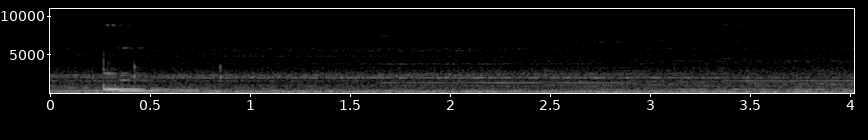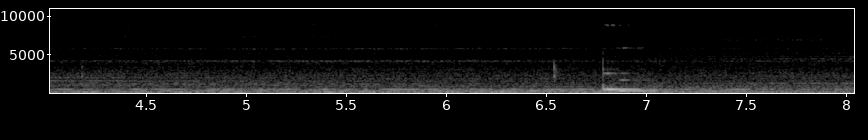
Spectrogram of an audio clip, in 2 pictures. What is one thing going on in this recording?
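A short electronic chime sounds twice.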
